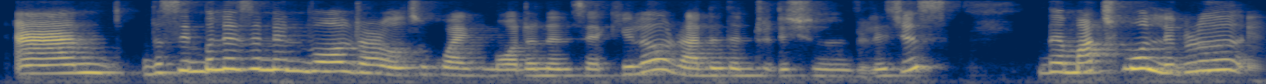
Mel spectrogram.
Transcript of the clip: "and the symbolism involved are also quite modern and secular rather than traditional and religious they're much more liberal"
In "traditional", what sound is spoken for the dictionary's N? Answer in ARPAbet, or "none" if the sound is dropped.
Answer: none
